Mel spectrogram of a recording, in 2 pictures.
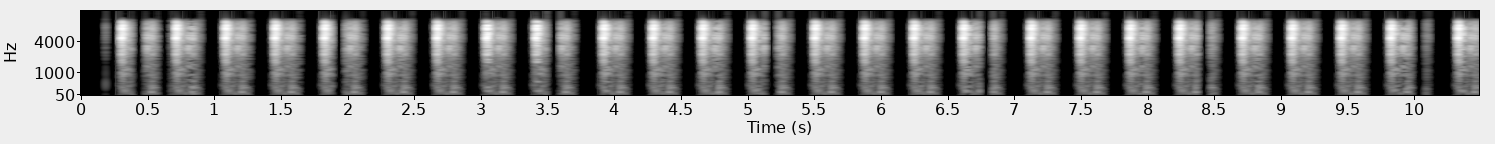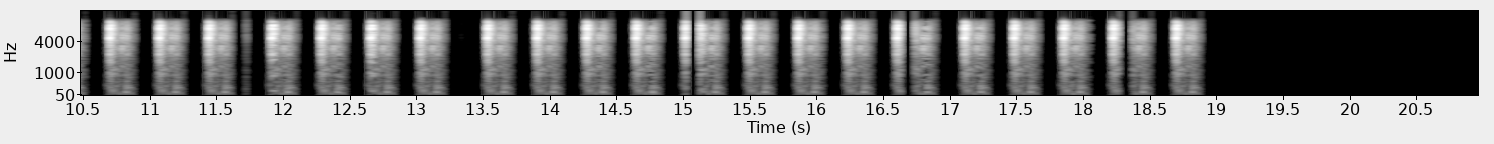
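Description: Typing sound effect: a quick, even run of keystroke clicks, several a second, that stops about two seconds before the end.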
